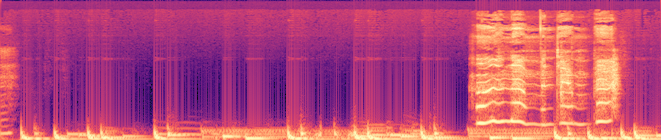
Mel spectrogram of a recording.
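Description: Muffled pop music thumps through a ceiling from upstairs at Soverbroen, where songs are switched quickly, its bass beat pulsing steadily and low-pitched, with brighter vocals and synths briefly breaking through near the end. No one speaks.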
